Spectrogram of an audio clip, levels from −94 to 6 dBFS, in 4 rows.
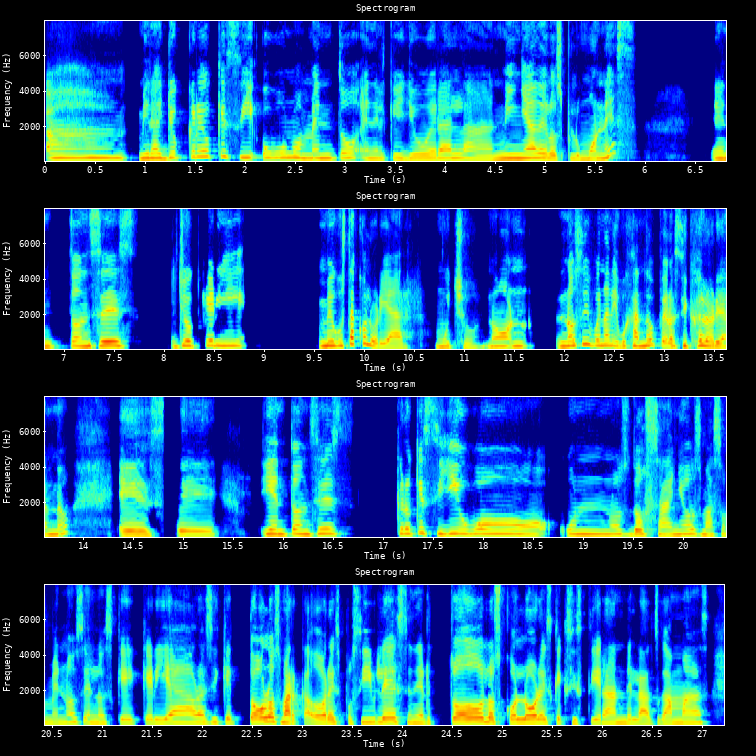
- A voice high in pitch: Yes, high, 235 Hz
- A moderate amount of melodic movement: Yes, average, 3.3 semitones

